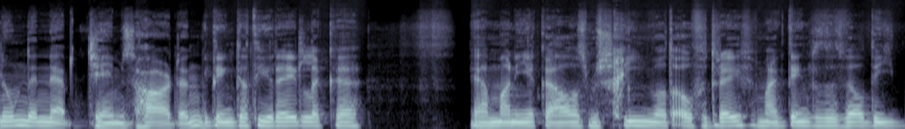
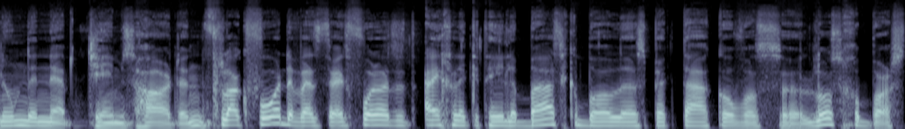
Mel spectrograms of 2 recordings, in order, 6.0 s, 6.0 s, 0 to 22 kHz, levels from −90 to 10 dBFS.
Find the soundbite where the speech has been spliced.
first; 1 cut; at 1.4 s

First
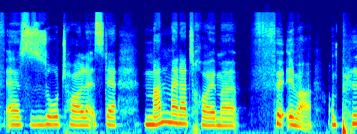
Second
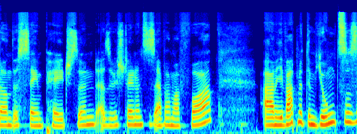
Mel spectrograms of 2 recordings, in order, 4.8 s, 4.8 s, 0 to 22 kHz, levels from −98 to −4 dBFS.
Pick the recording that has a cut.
first; 1 cut; at 3.3 s

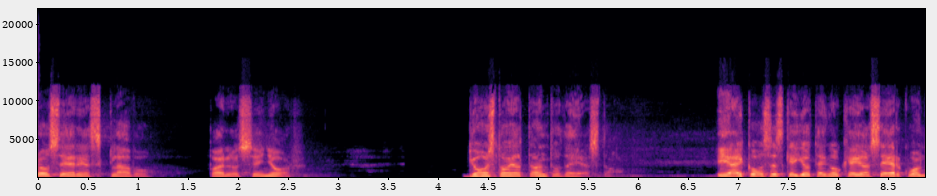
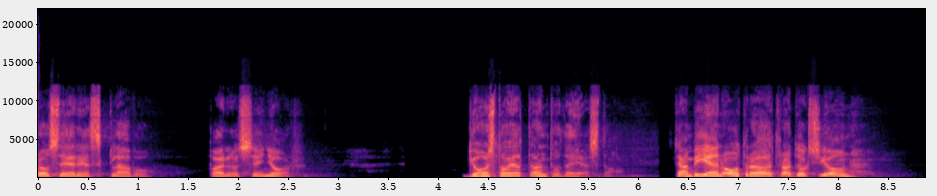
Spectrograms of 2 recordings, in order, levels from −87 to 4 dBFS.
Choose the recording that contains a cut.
second; 1 cut; at 6.2 s

